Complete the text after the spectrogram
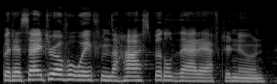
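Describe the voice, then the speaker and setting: A woman reading her own personal essay aloud at a live storytelling event, with expressive, deliberate phrasing. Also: mid-range voice, clean tone. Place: small theater stage, live reading before an audience.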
